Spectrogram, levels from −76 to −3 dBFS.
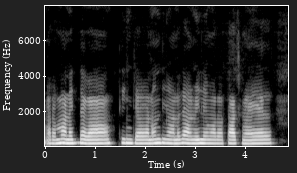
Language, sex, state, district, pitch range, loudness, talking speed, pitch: Chakma, female, Tripura, Unakoti, 200-215 Hz, -12 LUFS, 135 wpm, 205 Hz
